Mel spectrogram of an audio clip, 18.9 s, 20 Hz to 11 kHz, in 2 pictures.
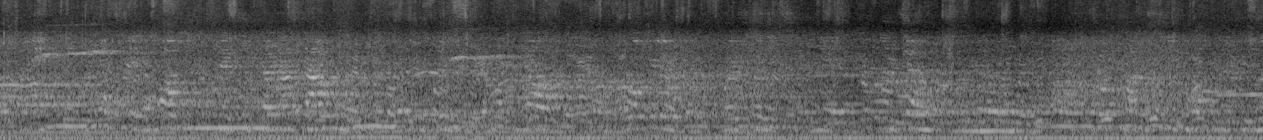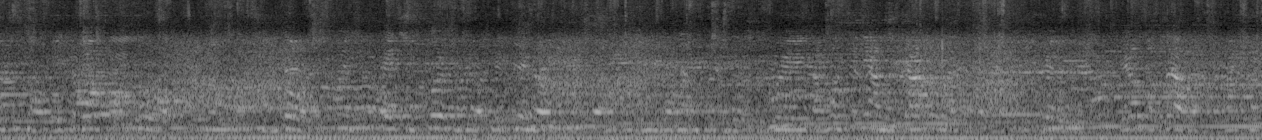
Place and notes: Opposition to nuclear power, Protest
Sony PCM D50+ Soundman OKM II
